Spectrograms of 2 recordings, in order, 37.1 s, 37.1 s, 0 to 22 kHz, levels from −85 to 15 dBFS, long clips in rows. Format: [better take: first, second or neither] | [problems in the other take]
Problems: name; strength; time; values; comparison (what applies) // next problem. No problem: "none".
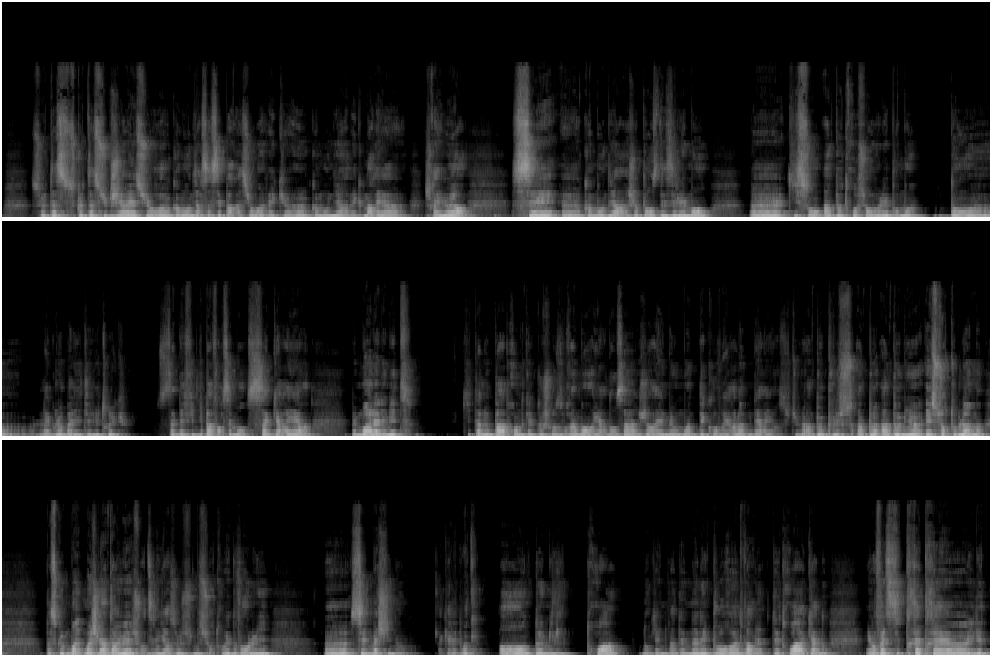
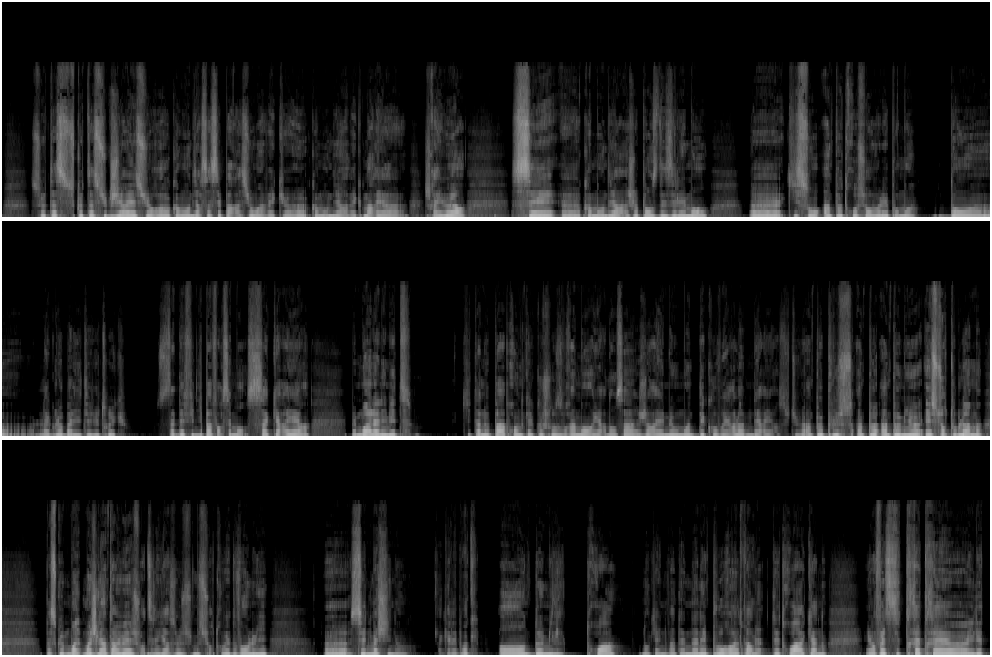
second | room echo; very slight; dies away in 0.3 s // off-mic speech; somewhat distant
